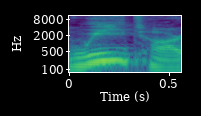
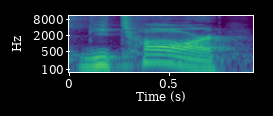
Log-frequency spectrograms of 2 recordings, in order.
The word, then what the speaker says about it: guitar: or another example is guitar so it's not guitar it's guitar guitar i play the guitar i love listening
